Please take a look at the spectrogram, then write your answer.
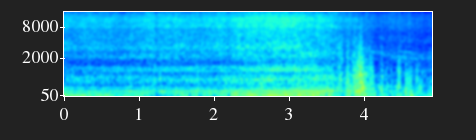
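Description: A 30-horsepower outboard motor drives an aluminum boat, droning loudly and steadily with wind buffeting the microphone and a surge of splashing water near the end.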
